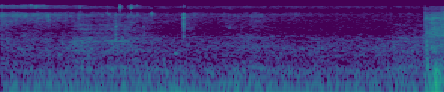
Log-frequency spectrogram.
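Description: Almost quiet: faint, steady outdoor background noise with a slight low rumble and no distinct sound.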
